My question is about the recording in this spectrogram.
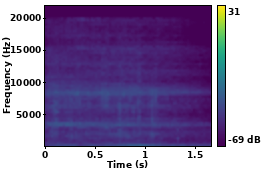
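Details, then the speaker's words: Kato N-scale SD40-2 Burlington Northern locomotive sold as noisy, test-run on track at normal running speed: the motor whirs smoothly with a light gear hum and no grinding or catching. Healthy running. "oh that sounds real good i'm gonna give it a little bit of speed this is about the speed that i normally run them now that sounds real good"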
